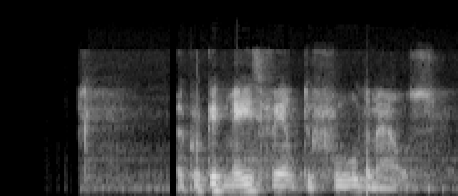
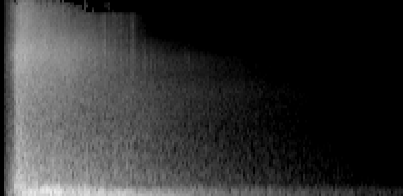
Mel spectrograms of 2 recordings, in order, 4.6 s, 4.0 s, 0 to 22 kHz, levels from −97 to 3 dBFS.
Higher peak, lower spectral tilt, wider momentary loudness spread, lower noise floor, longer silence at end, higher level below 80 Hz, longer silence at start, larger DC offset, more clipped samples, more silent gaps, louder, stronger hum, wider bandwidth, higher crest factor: about the same, 0 dBFS vs 0 dBFS; about the same, -5.5 dB/octave vs -4.5 dB/octave; about the same, 20 LU vs 20 LU; second, -51 dBFS vs -81 dBFS; second, 0.25 s vs 2.2 s; second, -64 dBFS vs -24 dBFS; first, 0.8 s vs 0.1 s; neither; neither; first, 1.70-1.74 s vs none; second, -21 LUFS vs -14 LUFS; neither; second, 8 kHz vs over 20 kHz; first, 24 dB vs 18 dB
